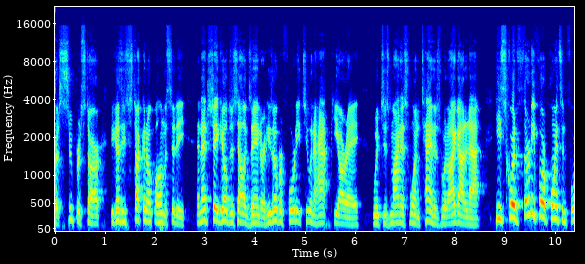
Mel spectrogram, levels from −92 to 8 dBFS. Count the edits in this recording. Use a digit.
0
